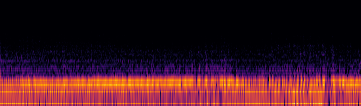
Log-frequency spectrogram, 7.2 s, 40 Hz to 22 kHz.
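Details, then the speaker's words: Yamaha VMax 700 triple two-stroke snowmobile, bought new in 2001, not run since 2021, cold start with the back end lifted: steady even burble at idle with no knocks or misses; runs healthy, idle may need slight adjustment. "oh she runs so good that's great"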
